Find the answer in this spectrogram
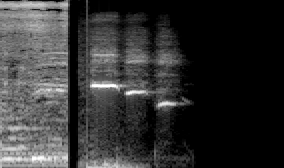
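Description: Live band music cuts off abruptly about half a second in, followed by a short outro sting: three high notes, each stepping down in pitch, over a soft low thud.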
